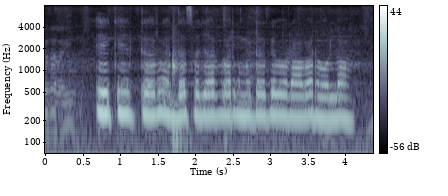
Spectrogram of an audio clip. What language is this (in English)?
Bhojpuri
